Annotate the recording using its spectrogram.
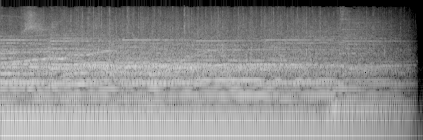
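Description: The last held note and chord of a pop duet with live band, with audience cheering and applause coming in over it; it all fades out near the end.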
